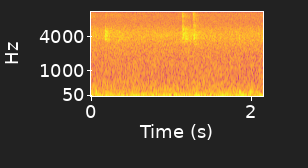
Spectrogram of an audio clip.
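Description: Faint computer mouse clicks: a few single clicks and a quick pair just after a second in, as digits are tapped on an emulator's on-screen keypad.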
